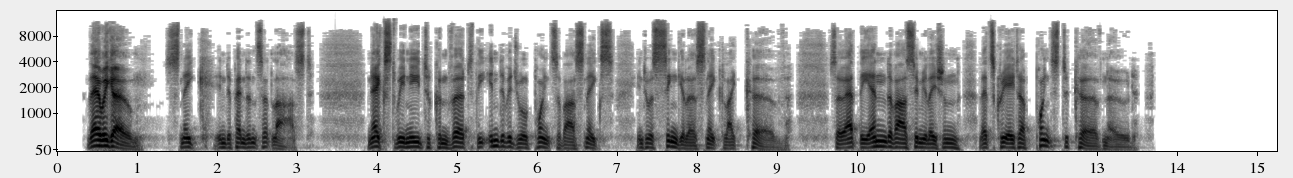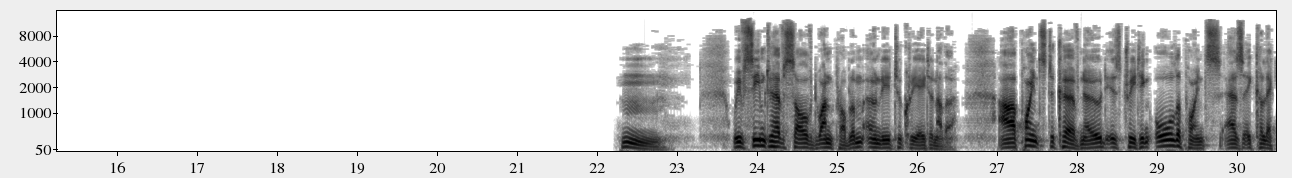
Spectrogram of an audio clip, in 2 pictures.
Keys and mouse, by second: 4.1 click, 6.0 click, 9.0 alt+shift+click, 13.9 shift+a, 19.2 click, 22.2 ctrl+alt+drag, 23.4 click, 28.0 click, 30.2 click.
